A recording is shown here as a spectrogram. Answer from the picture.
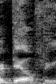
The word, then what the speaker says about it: Delphi: Now, Delphi, or Delphi, ever how you want to pronounce it, is a platform that runs on Windows that you have one set of source code.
